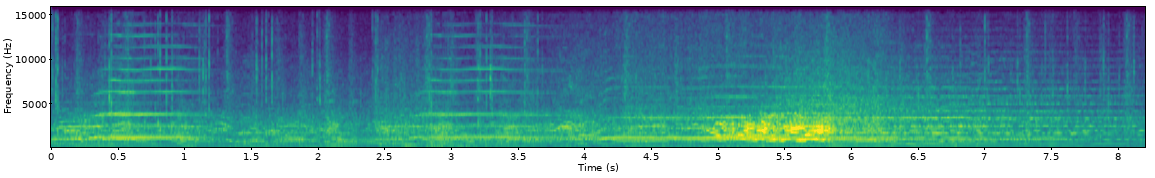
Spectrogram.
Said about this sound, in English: I can just hear the crowd building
